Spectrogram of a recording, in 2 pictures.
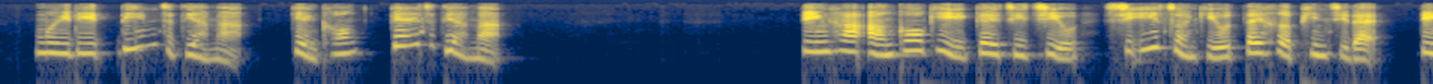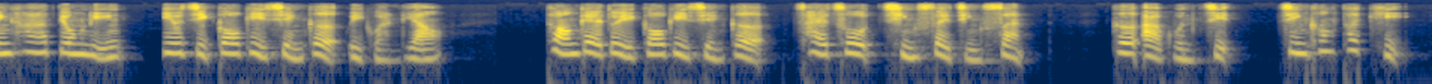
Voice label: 方言 闽南语

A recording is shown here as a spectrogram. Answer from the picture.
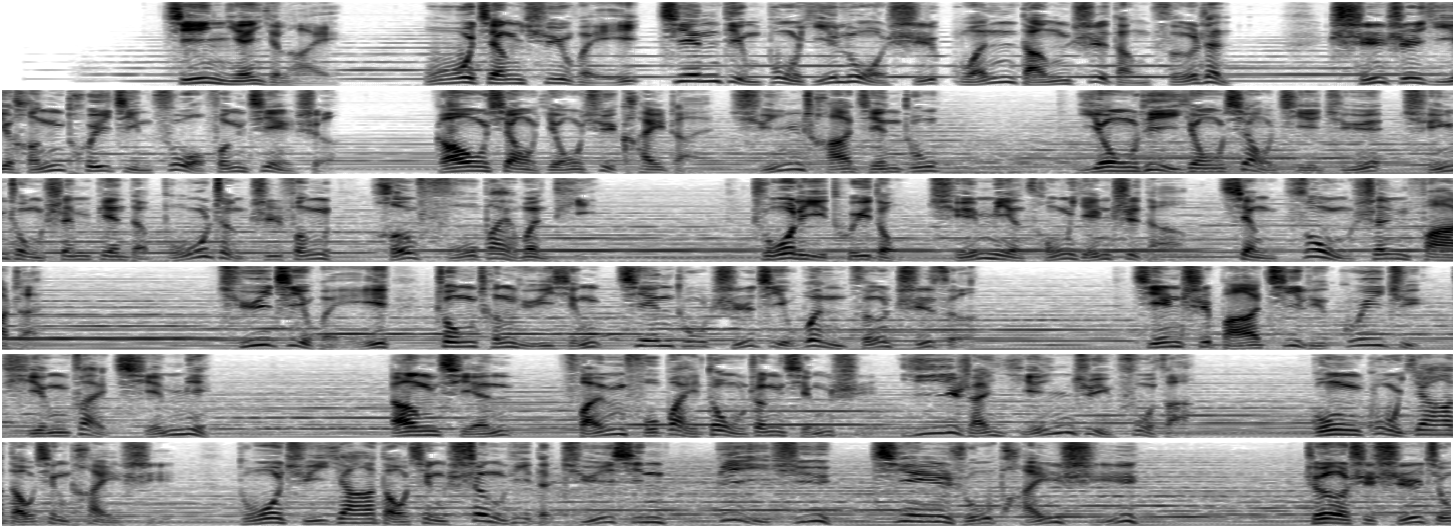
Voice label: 男 专题 正风反腐; 吴江区

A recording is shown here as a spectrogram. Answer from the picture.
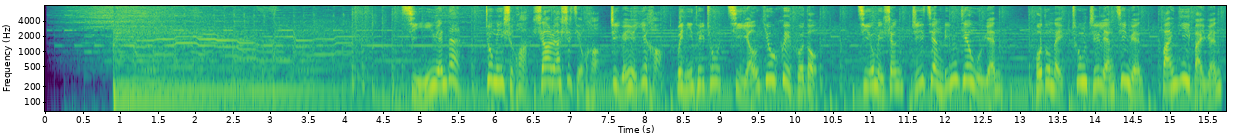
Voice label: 男 广告 活动广告 欢快

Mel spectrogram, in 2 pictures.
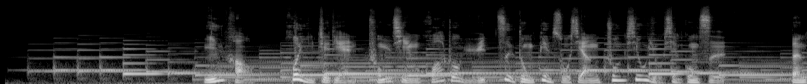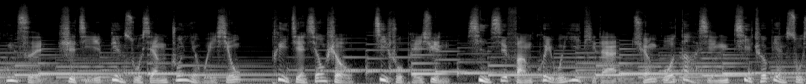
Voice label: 男 彩铃; 自动变速箱专修公司

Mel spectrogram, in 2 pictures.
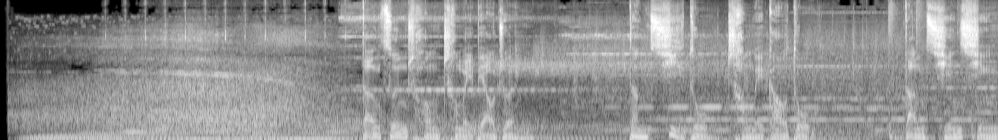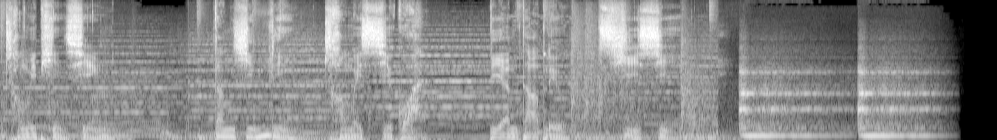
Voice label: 男37 广告; BMW7

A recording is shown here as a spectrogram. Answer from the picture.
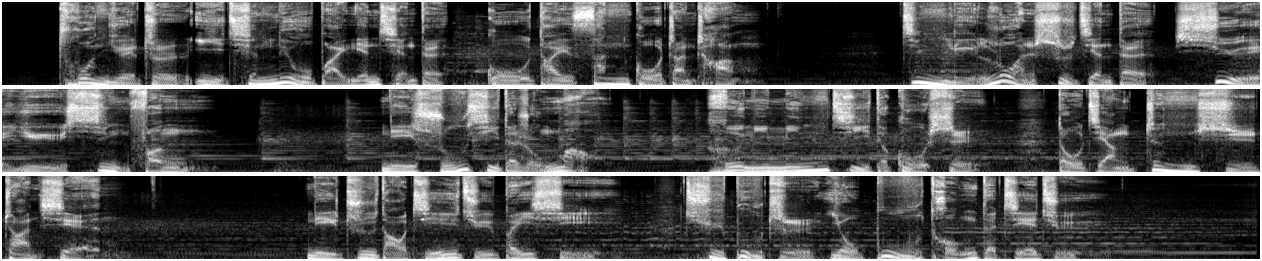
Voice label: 男 旁白

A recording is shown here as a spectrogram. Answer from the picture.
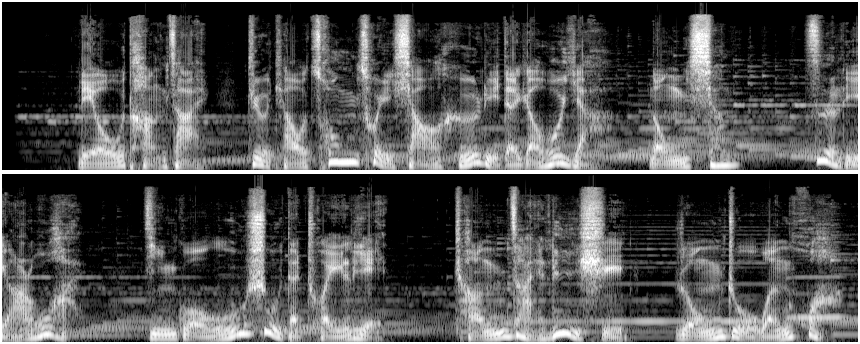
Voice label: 男 专题; 地有缘专题

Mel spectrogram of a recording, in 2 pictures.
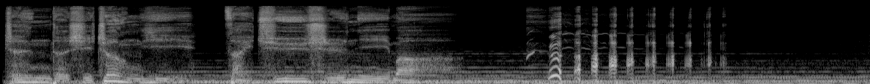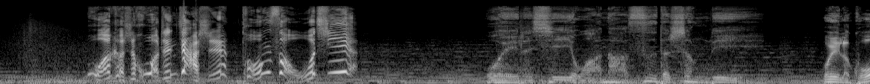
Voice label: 男97-动漫-角色灵活多变

